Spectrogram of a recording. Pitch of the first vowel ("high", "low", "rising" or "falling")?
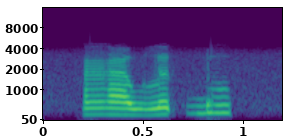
low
